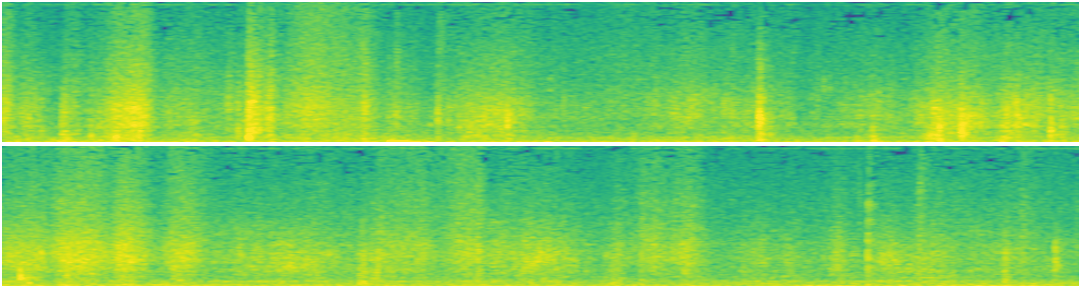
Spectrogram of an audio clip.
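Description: Clothes rustle and swish as jeans are pulled on.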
